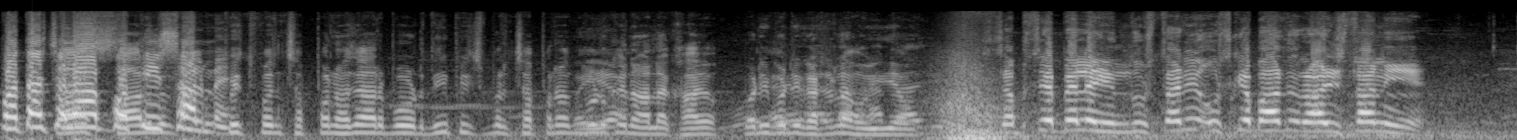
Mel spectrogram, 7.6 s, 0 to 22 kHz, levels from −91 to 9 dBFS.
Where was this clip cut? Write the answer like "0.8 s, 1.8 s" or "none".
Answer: 4.9 s

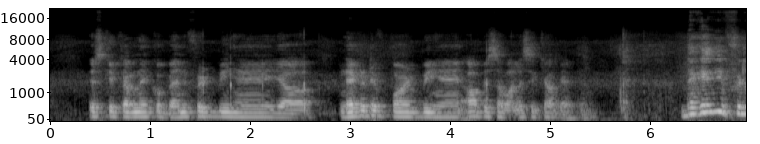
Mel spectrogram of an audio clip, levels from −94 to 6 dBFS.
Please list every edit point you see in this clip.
none

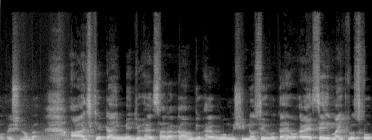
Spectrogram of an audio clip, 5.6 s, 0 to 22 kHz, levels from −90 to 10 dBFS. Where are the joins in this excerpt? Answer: none

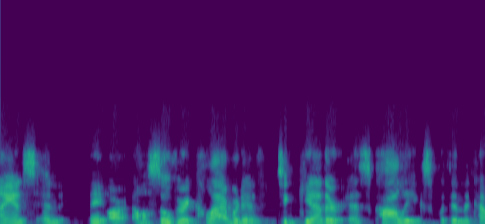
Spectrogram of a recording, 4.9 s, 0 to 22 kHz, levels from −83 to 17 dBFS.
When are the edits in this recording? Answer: none

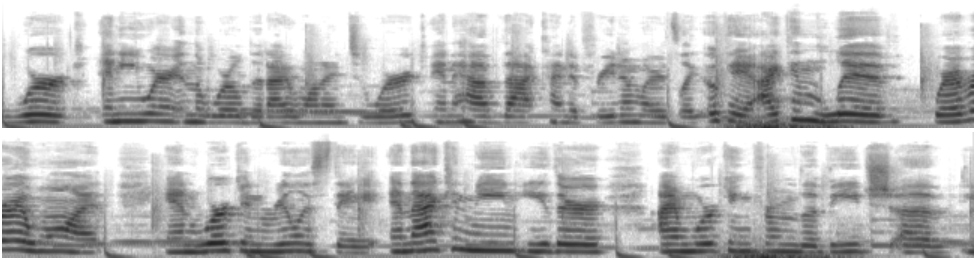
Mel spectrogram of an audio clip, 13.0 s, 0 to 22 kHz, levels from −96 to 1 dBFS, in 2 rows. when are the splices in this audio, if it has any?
none

